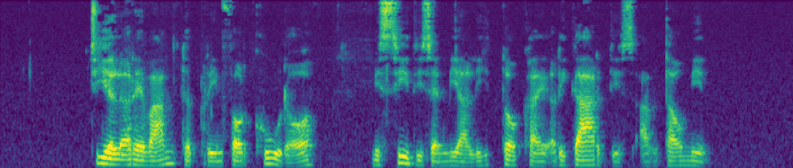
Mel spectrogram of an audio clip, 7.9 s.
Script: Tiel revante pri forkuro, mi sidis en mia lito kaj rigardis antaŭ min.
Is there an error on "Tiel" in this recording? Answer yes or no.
no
